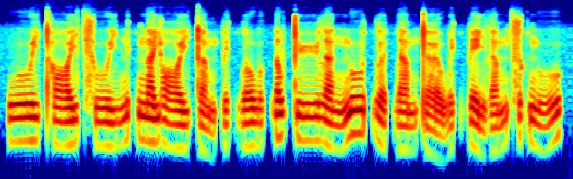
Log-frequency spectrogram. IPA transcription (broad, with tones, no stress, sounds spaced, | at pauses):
w uː˧ j t̪ʰ ɔː˨˧ j t͡sʰ uː˨ j n̪ ɪ˥ k̚ n̪ ɐ˧ j ɔː˨ j t̪ ɐ˨˩ m p ɪ˨ k̚ l o˨ w ʊ˧ k̚ ɐ˥ w t̪ yː˧ l ɐ˨ n n̪ uː˥ t̚ l ɵ˨ t̚ l ɐ˨ m t̪ œː˨˩ w ɪ˨ k̚ p e˨˩ j l ɐ˨˥ m t͡s ʊ˧ k̚ n̪ uː˨˥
